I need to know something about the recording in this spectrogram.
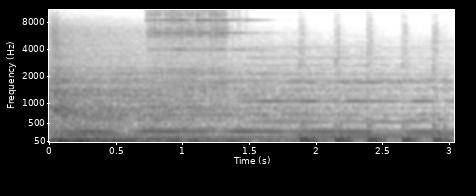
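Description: A doorbell rings insistently, a sustained metallic trill that repeats in quick rhythmic bursts over a low hum, with no voices; police are ringing at a man's door early in the morning.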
